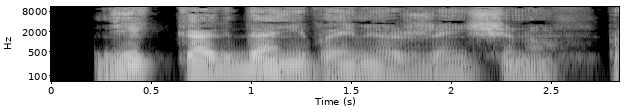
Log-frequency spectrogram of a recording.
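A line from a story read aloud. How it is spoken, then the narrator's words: Wry grumble. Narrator (Russian): проворчал Петр Степанович с кривой усмешкой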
